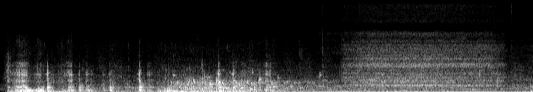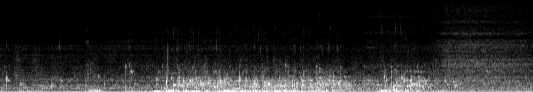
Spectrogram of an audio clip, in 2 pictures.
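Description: Scuba diver breathing through a regulator, heard underwater: rounds of rushing exhaled bubbles over a steady low hum.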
